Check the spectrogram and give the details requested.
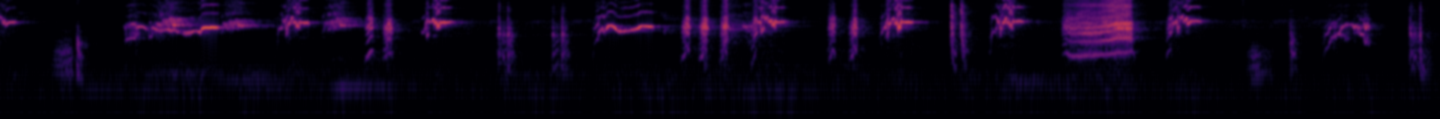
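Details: Javan myna, a young bird calling its mates at midday, with other mynas responding; varied chattering of bright warbled whistles, clicks and a loud harsh screech near the end.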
